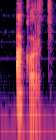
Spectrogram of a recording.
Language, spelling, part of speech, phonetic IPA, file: Polish, akord, noun, [ˈakɔrt], Pl-akord.ogg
